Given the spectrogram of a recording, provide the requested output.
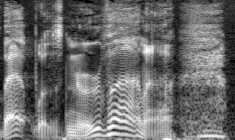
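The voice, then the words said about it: Casey Kasem radio DJ impression. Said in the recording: “that was a great Casey Kasem ... I guess I am imitating Casey Kasem”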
